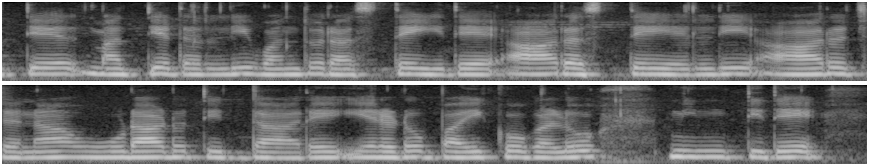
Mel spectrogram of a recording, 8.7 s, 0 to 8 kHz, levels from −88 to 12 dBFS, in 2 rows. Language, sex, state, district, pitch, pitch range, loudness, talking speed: Kannada, female, Karnataka, Bangalore, 180 Hz, 175-185 Hz, -16 LUFS, 90 wpm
